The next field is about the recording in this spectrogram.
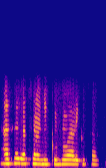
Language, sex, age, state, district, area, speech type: Kashmiri, female, 18-30, Jammu and Kashmir, Pulwama, rural, conversation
